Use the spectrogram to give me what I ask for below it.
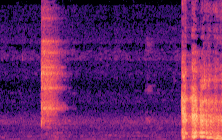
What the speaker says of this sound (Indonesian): Maaf nih, ada batuk, sedikit batuk.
